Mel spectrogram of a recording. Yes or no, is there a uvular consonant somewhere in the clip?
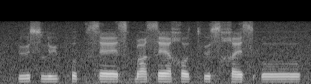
yes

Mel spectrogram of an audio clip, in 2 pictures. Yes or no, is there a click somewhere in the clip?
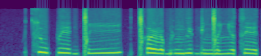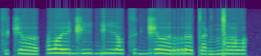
yes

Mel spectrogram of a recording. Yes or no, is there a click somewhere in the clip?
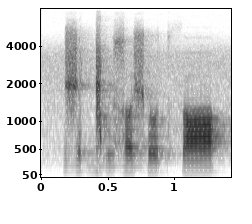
yes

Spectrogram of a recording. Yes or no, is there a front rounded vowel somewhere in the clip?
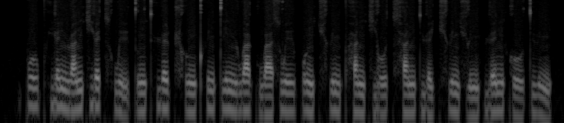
yes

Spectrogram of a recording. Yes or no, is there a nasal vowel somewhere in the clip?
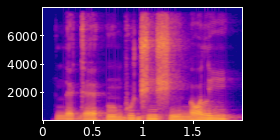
yes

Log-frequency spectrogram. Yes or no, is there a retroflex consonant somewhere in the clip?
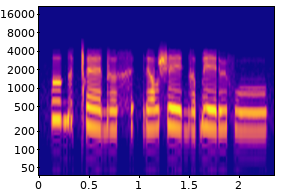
no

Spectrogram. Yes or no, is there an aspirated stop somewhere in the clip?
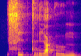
no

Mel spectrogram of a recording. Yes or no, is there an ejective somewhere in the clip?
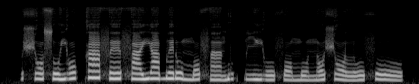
no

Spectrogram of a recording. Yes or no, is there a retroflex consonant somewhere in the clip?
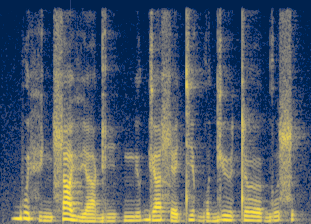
no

